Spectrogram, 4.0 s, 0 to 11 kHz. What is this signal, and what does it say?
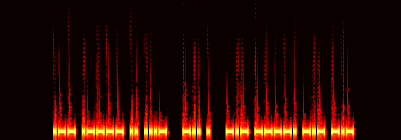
Morse code, heard as a keyed tone, about 51 wpm, 700 Hz. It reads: W1IV DE K9KK
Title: USA Callsign DE Callsign - 4 Characters - 50wpm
